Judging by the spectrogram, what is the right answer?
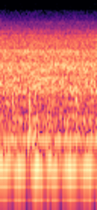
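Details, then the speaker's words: Adventuridge (Aldi) iceless electric cooler, dial turned to off: steady low hum with faint soft pulses as the fan keeps trying to start even though switched off; fan also stalls at medium setting, cause unknown. "I'll put it all the way down to off and you heard it click off now I don't know if that stops after a while I haven't tested for that but it just keeps doing that even even when it's turned"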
